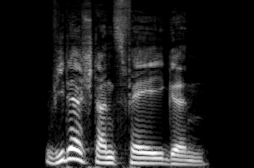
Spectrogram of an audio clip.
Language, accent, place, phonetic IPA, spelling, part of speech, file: German, Germany, Berlin, [ˈviːdɐʃtant͡sˌfɛːɪɡn̩], widerstandsfähigen, adjective, De-widerstandsfähigen.ogg
- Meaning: inflection of widerstandsfähig: 1. strong genitive masculine/neuter singular 2. weak/mixed genitive/dative all-gender singular 3. strong/weak/mixed accusative masculine singular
